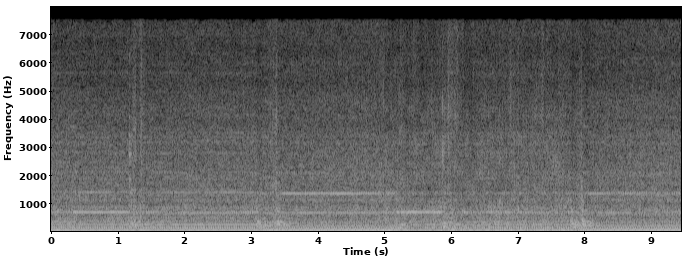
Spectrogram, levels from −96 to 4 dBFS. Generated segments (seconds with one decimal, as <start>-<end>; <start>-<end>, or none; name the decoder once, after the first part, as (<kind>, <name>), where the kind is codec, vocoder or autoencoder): 4.9-7.9 (codec, HILCodec)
